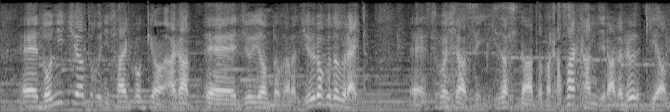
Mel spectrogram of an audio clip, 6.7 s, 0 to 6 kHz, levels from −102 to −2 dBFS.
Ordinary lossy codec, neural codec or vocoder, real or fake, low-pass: AAC, 24 kbps; none; real; 5.4 kHz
